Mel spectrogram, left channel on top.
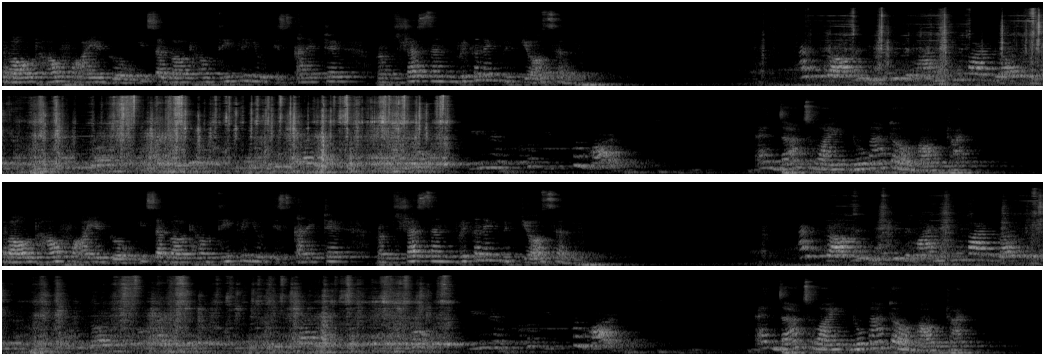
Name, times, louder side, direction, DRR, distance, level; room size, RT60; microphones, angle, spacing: voice 1, 0.0-5.8 10.7-10.8 12.8-13.2 15.4-15.5 17.9-20.0, right 2 dB, 30° right, -9 dB, 1.4 m, -39 dB
sound 1, 7.6-7.7 8.0-14.9, left 9 dB, 65° left, 0.3 m, -33 dB
voice 2, 8.0-13.7 14.1-16.7, right 1 dB, 70° right, -6 dB, 1.4 m, -41 dB
3.3 x 2.7 x 2.5 m, 0.89 s
head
